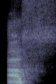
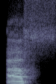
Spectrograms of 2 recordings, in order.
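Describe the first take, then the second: The two takes are said the same way.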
